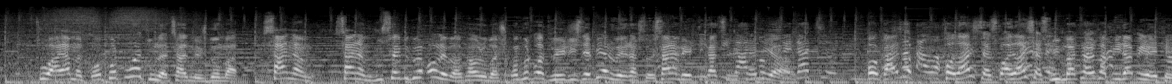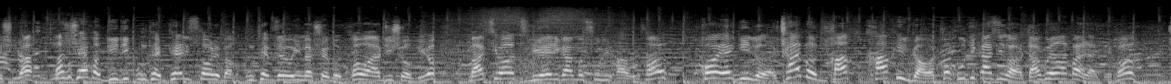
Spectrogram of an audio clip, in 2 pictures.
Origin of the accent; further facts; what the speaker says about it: Gagra, Abkhazia, Georgia; მე ვცხოვრობ გაგრიდან ვარ და მეც მიდა სახლში წავიდა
